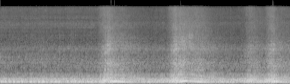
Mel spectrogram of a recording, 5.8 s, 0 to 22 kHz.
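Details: 1981 Chevy Camaro, 383 stroker V8 (425 hp), under 15,000 miles, idling fast and steady with three clean rev blips; idle set high after a new electric choke install; no misses or knocks, healthy.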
